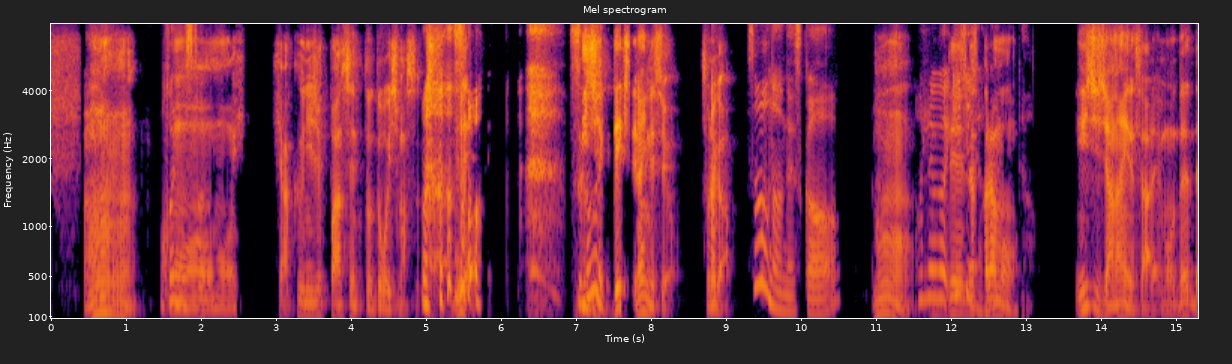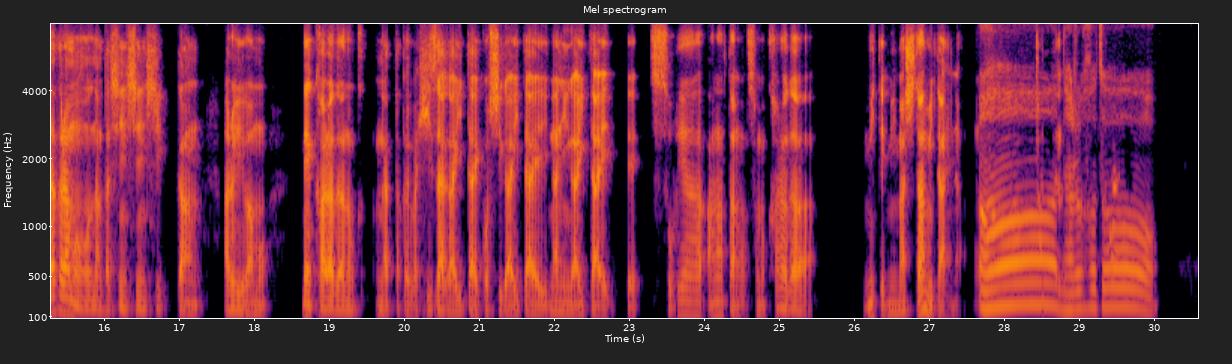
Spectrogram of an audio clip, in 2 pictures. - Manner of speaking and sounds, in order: laugh
- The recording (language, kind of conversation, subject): Japanese, unstructured, 趣味でいちばん楽しかった思い出は何ですか？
